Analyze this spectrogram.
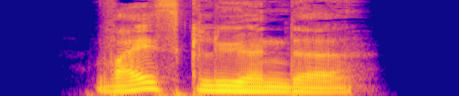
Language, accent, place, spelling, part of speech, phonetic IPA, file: German, Germany, Berlin, weißglühende, adjective, [ˈvaɪ̯sˌɡlyːəndə], De-weißglühende.ogg
- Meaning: inflection of weißglühend: 1. strong/mixed nominative/accusative feminine singular 2. strong nominative/accusative plural 3. weak nominative all-gender singular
